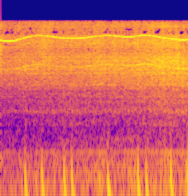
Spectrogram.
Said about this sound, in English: I'm drilling out the old filling now.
